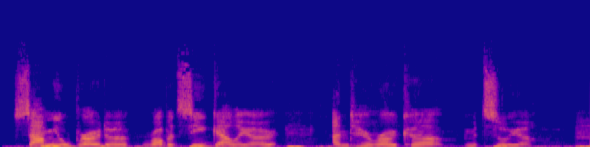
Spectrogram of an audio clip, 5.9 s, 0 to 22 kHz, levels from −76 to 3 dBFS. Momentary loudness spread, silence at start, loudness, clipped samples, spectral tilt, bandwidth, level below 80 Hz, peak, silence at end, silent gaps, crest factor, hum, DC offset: 12 LU; 0.15 s; -30 LUFS; under 0.1%; -5 dB/octave; 13 kHz; -56 dBFS; -12 dBFS; 0 s; none; 18 dB; none; under 0.1%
